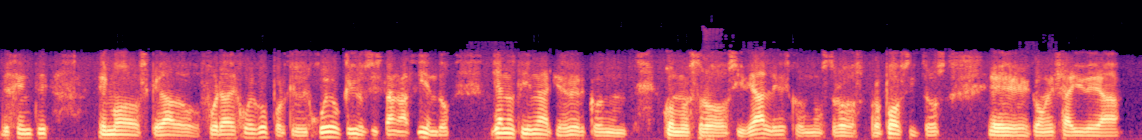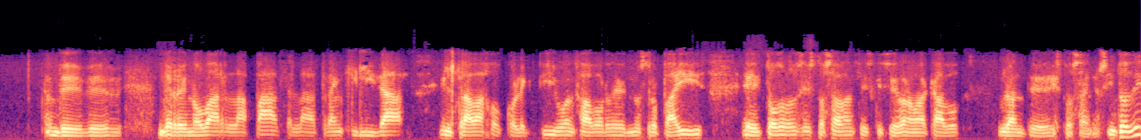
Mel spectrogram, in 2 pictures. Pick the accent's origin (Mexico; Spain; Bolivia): Spain; A Coruña, Galicia; born there; yo era también diputado socialista por La Coruña, por mi ciudad natal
